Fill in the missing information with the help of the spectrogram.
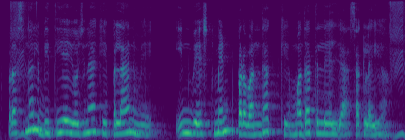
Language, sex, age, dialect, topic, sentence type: Magahi, female, 41-45, Western, banking, statement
